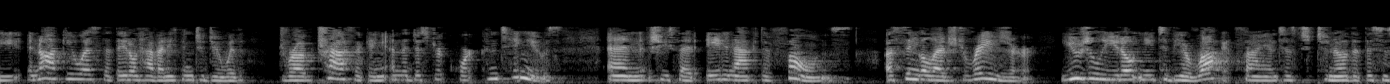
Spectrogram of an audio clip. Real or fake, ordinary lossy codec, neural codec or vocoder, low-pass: real; MP3, 24 kbps; none; 7.2 kHz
